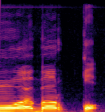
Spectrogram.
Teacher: چونکہ قاف ہے حروف قلقلہ میں سے ہے تو اس لیے یہاں پر قلقلہ بھی کریں گے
